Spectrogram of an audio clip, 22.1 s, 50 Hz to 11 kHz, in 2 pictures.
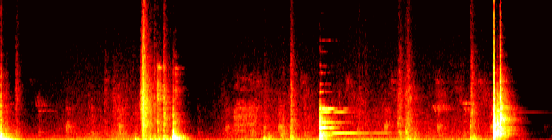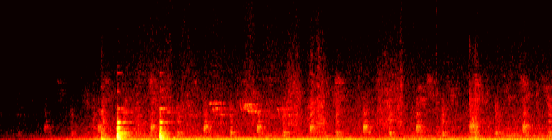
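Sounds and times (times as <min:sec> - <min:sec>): steady low hum: 0:00.0 - 0:22.0
metal clanks and knocks: 0:01.8 - 0:04.0, 0:05.2 - 0:08.4, 0:12.0 - 0:14.7.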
